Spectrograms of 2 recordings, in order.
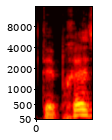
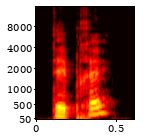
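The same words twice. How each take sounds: First: Said in the usual way. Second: "prêt" jumps up high at the end; question intonation. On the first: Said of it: "c'est affirmatif". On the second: Shown as a demonstration. Teacher showing spoken questions, high rise on "prêt". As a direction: make "T'es prêt" a question by tune alone. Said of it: "on va prendre l'intonation d'une phrase".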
